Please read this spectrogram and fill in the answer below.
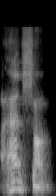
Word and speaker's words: handsome: Agora, essa aqui, com certeza, nenhum dicionário traz o D, não. É o handsome. A mulher é beautiful e o homem é handsome, homem bonito. É handsome. Dando, esquecendo de fechar a boca aqui.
